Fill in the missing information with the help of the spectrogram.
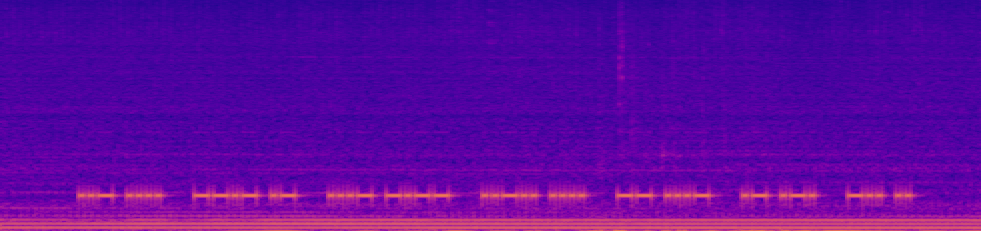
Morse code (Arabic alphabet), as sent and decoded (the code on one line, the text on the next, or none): ..- .... / --.- .- / ...- -.-- / ..-.. .... / -- ...- / .- .-. / -.. ..
طح قا ضظ هح مض ار دي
